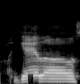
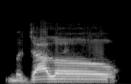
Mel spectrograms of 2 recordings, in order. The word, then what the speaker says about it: Megalobox: You could pronounce it a couple of different ways. I say Megalo, some people say Majalo, Majalos.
